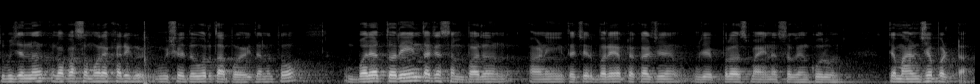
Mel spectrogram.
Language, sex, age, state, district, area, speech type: Goan Konkani, male, 45-60, Goa, Bardez, rural, spontaneous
